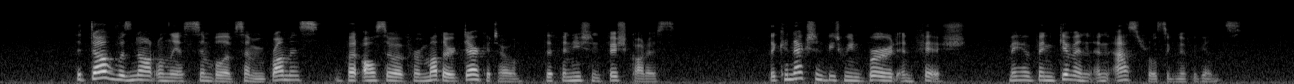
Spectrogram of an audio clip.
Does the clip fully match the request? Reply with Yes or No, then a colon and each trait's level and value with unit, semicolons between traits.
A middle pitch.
Yes: medium, 180 Hz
